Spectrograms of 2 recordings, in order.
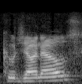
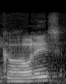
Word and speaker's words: cojones: Renee Young talking about mispronouncing cojones. How'd you say it? Cajones? Cujanos. Ooh. No. Jono. And It's not a Cor- Jonas brother. Apples and bananas. And Corey Graves saying, no, you mean cojones?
